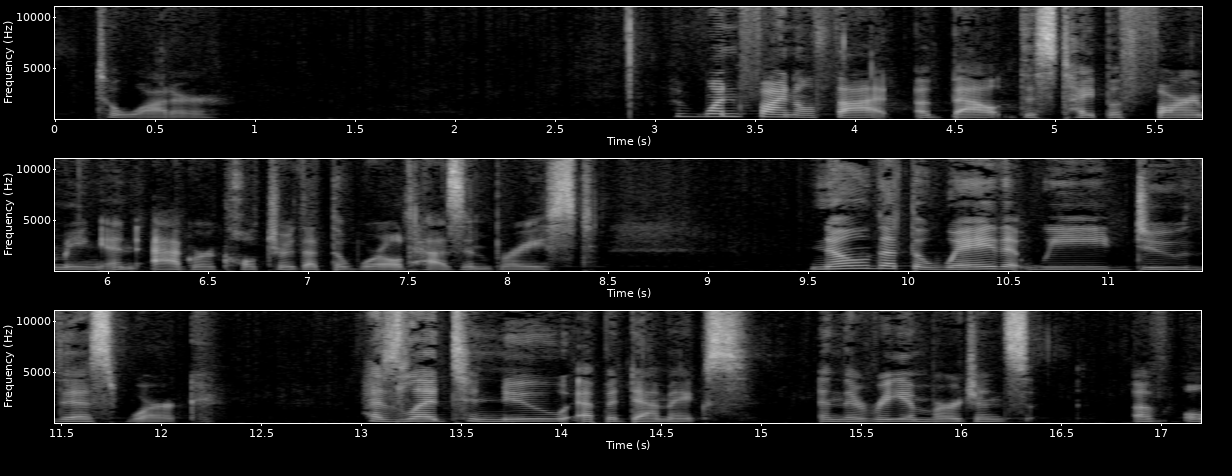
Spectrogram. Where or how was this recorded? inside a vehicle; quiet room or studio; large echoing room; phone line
large echoing room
